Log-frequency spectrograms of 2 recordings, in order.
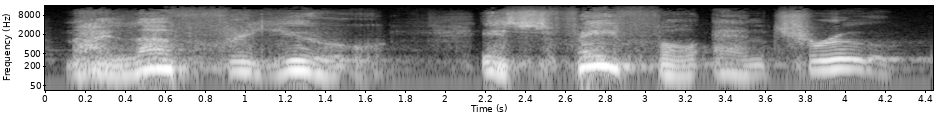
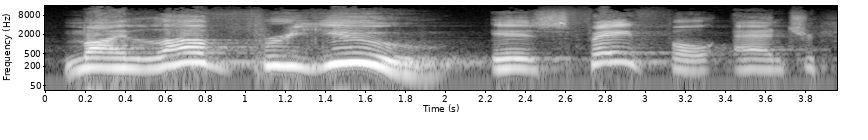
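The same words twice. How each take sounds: First: It is said softly, close and intimate. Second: It is said loudly, almost shouted.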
